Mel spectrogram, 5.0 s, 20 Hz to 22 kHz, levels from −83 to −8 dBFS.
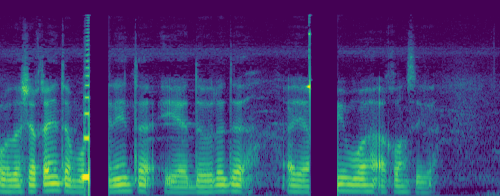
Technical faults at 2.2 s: none

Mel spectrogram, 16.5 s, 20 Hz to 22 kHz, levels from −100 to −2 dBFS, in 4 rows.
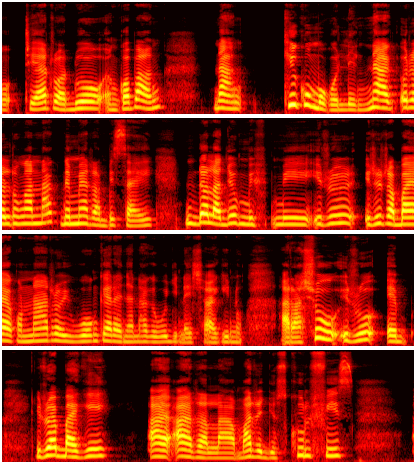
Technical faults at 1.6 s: none

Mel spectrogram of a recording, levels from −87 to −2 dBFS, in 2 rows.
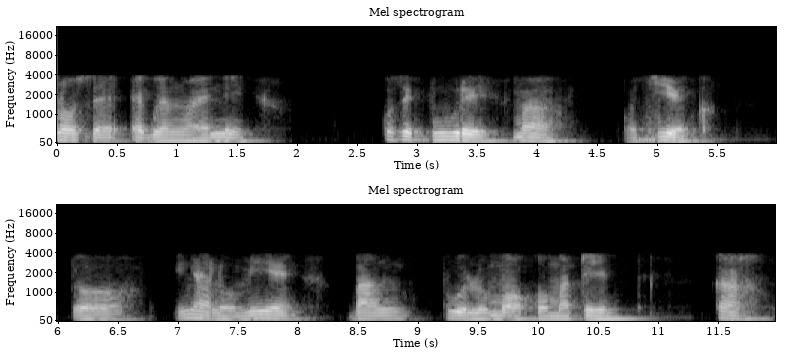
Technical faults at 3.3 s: G.729 codec

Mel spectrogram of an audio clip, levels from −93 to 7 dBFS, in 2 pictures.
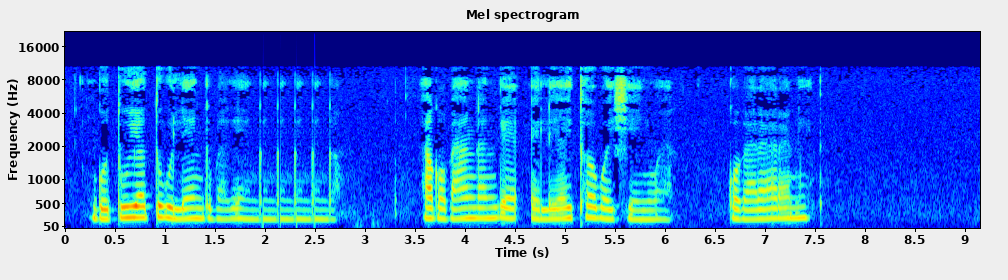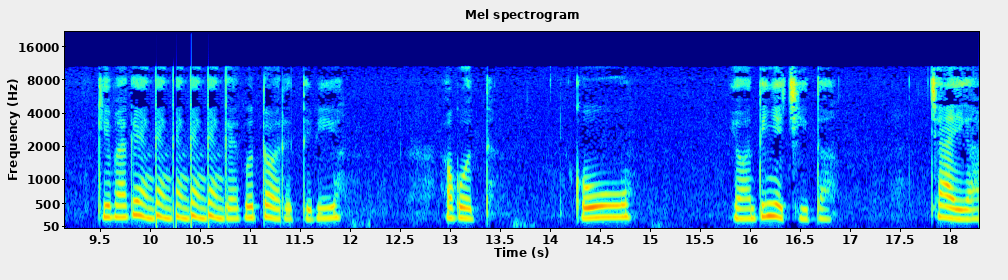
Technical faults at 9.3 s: MP3 compression

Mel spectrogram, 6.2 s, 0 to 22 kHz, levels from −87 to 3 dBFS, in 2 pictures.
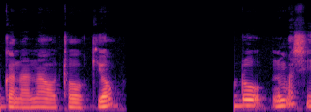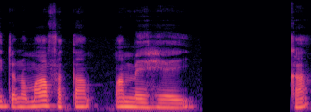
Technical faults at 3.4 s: none

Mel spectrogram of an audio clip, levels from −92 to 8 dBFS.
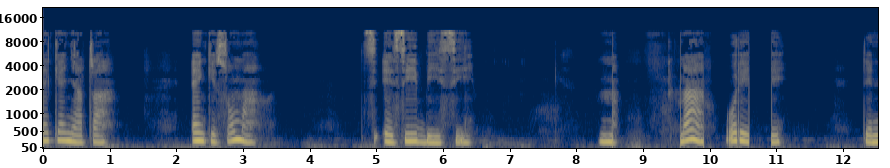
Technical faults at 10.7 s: MP3 compression; chunks out of order

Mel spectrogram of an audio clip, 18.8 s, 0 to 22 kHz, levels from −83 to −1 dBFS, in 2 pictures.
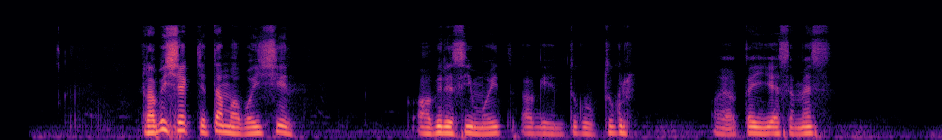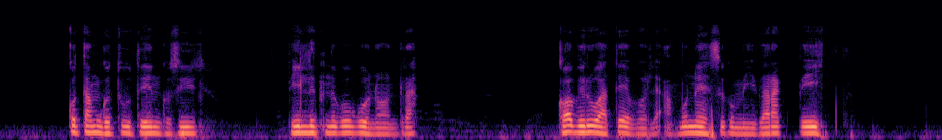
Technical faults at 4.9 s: Dolby Digital compression

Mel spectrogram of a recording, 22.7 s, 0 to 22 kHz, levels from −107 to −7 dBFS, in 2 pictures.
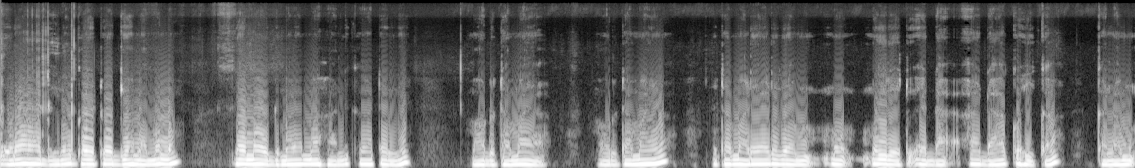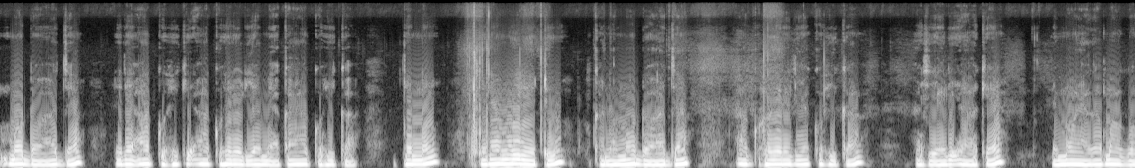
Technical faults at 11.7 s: hard clipping

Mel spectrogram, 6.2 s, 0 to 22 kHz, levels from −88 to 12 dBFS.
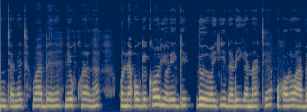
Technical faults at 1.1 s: none

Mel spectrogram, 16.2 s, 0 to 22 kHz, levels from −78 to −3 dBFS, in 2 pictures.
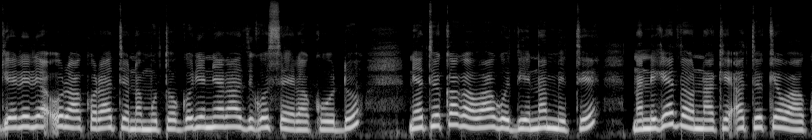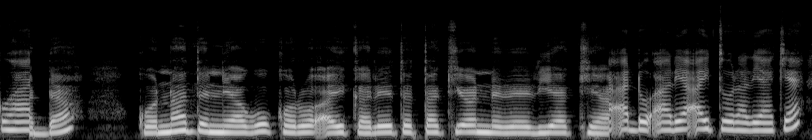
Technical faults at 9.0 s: section at the wrong speed

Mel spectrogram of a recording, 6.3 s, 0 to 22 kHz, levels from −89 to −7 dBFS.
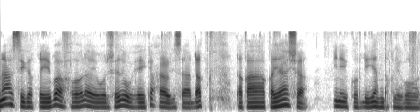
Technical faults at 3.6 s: none

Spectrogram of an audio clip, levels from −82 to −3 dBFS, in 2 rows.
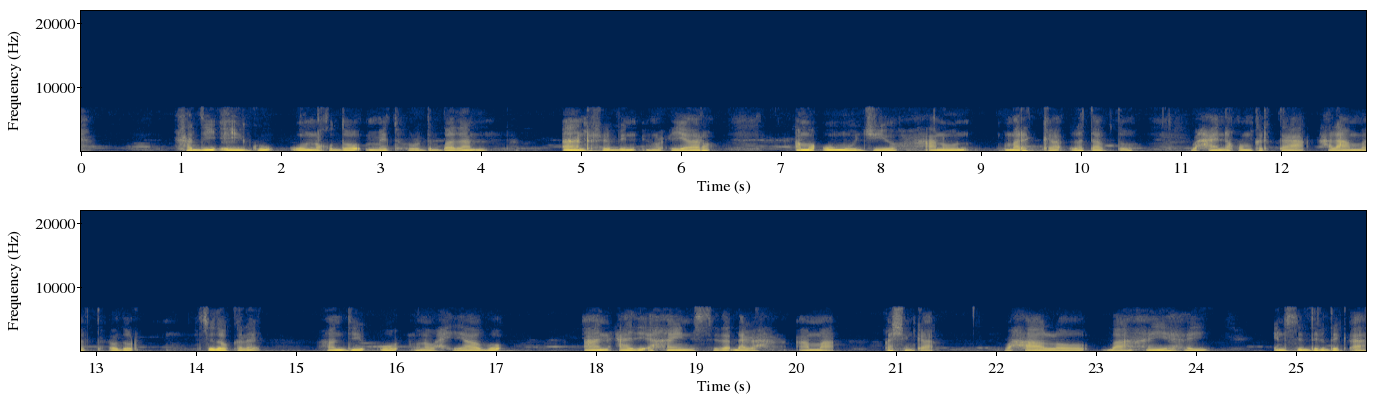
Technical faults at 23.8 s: Dolby Digital compression

